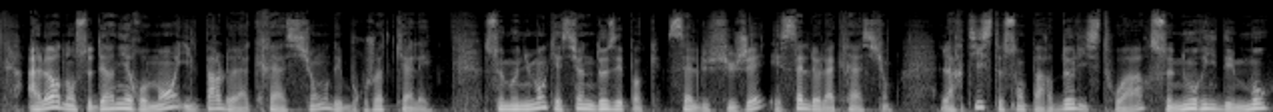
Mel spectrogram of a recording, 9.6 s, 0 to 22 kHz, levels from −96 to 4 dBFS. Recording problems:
none

